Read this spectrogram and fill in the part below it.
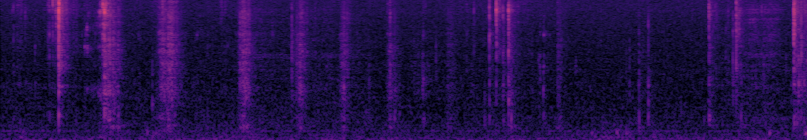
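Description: Aldi Specially Selected crisps are bitten and chewed close up, with a series of sharp crunches at uneven intervals, loudest early on and then softer, and no talking.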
